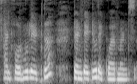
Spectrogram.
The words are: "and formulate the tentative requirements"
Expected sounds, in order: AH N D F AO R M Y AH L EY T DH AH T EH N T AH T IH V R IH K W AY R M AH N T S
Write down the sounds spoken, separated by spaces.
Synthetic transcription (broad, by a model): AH N D F AO R M Y AH L EY T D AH T EH N T AH T IH V R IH K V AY R M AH N T S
